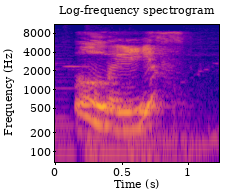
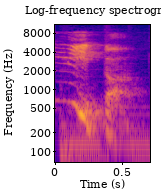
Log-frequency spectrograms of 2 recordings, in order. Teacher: в слові лис звук л твердий, а в слові літо звук ль м'який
